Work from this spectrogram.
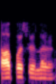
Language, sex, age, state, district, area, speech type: Tamil, male, 18-30, Tamil Nadu, Cuddalore, rural, conversation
